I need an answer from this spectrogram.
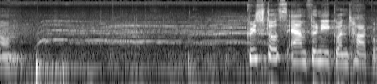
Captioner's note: audience cheering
